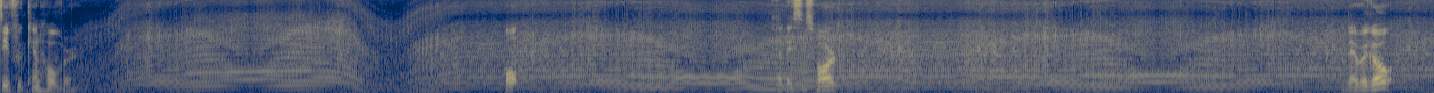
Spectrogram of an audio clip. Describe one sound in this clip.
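A small model plane engine drones steadily and changes pitch as it flies.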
